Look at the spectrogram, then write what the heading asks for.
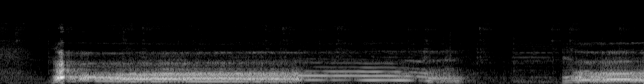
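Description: A dog gives a long, wavering howl, drawn out and steady, then starts again after a short pause.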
